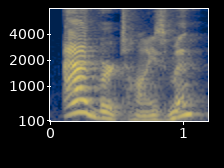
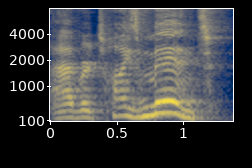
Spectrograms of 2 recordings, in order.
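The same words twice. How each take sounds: First: The stress is on the first syllable. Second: The stress is on the fourth syllable.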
